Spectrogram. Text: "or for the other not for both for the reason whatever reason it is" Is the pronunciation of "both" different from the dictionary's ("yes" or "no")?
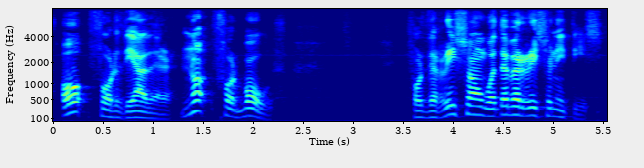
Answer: no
